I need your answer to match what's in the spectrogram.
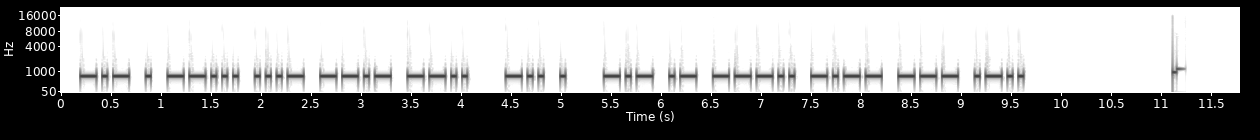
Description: Morse code, heard as a keyed tone, about 22 wpm, 700 Hz. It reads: KE7VQZ DE KA8YOL
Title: USA Callsign DE Callsign - 6 Characters - 22wpm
